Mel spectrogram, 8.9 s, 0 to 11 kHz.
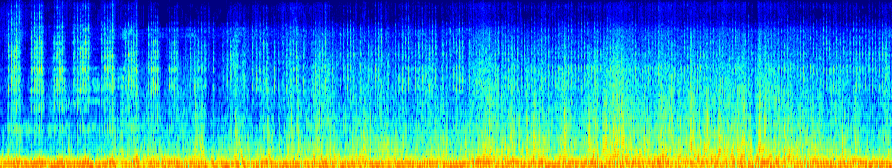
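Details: "Rescue" Tercel wagon (1983) cold start at about -6°F wind chill after sitting a couple of weeks; fires quickly and settles into a steady, slightly lumpy low rumble with no knocks or misses; normal cold start and idle.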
